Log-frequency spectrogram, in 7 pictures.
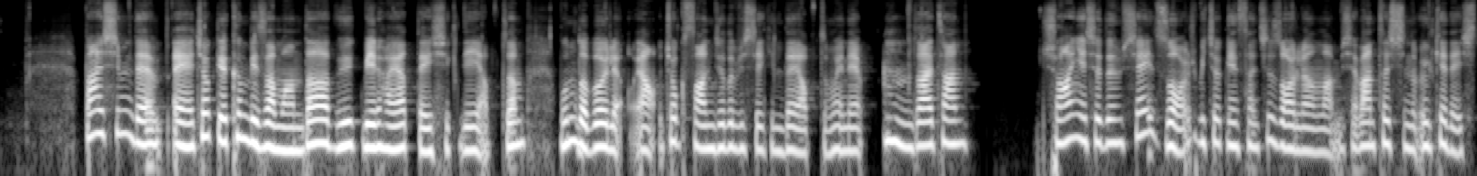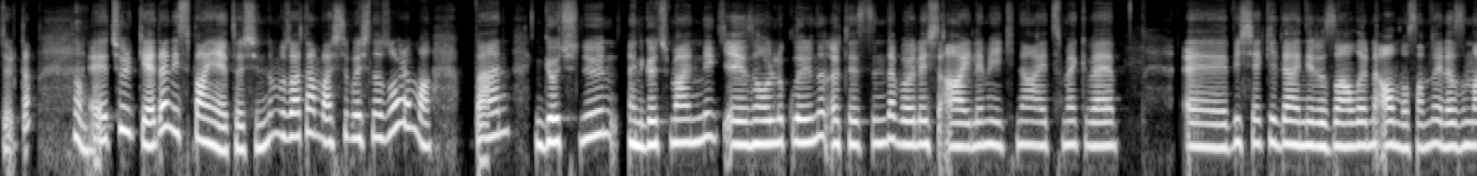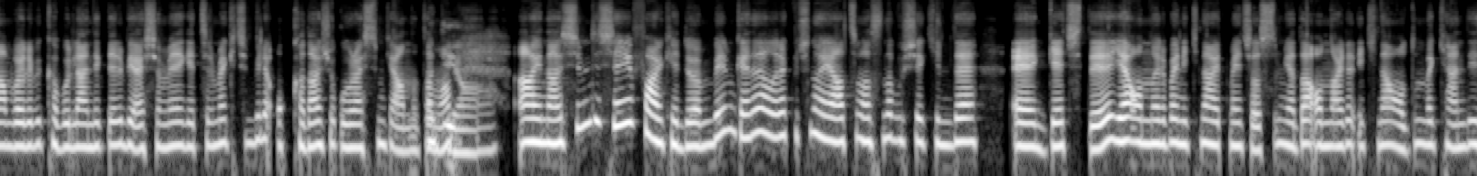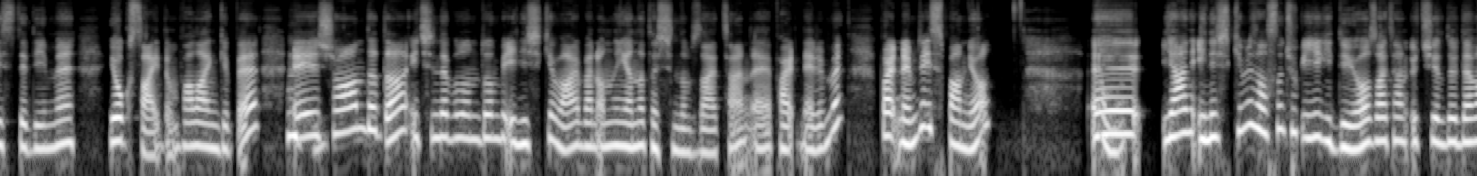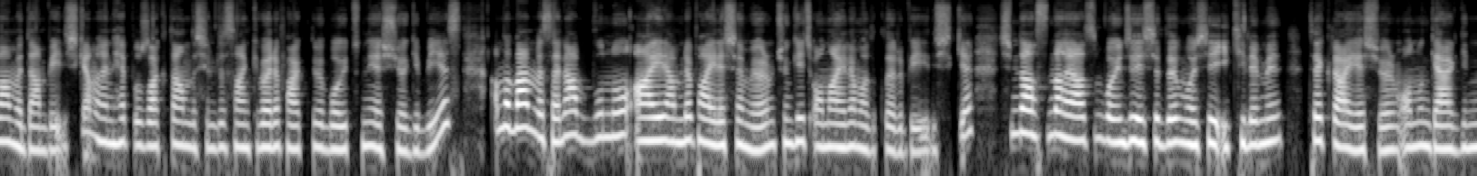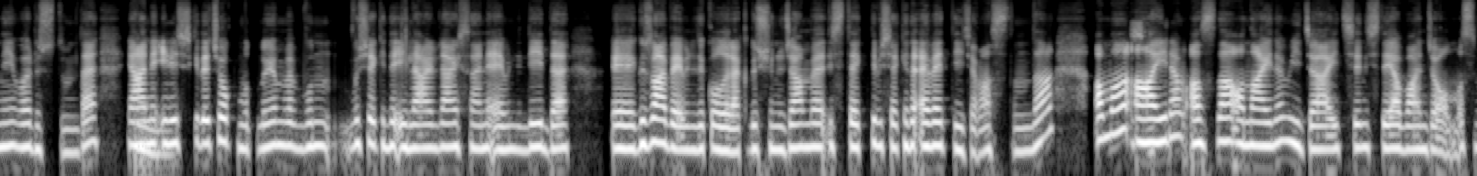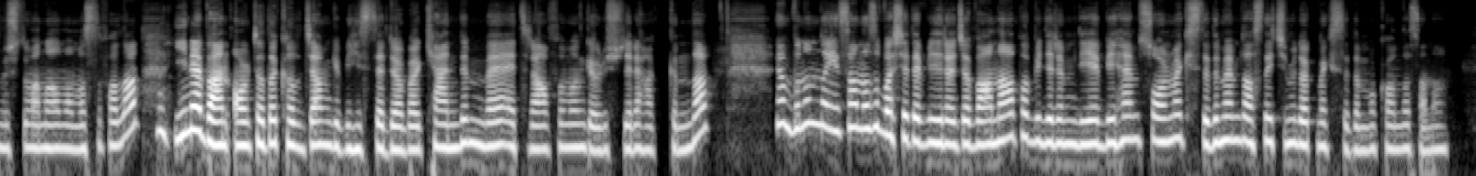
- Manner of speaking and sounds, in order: unintelligible speech; throat clearing; sad: "Hadi ya"; other background noise; unintelligible speech
- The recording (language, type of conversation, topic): Turkish, advice, Özgünlüğüm ile başkaları tarafından kabul görme isteğim arasında nasıl denge kurabilirim?
- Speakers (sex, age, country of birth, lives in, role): female, 25-29, Turkey, Spain, user; female, 30-34, Turkey, Bulgaria, advisor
